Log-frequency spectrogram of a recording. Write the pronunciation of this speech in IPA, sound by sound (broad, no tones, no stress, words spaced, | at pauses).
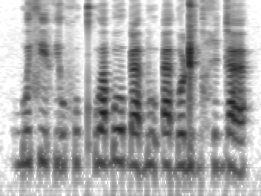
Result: ɡʷəsʲæfjɪxʷə kʷʼa ɓoɠæ ɓuʔæ ɠoɖiɡəhi ɡæ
